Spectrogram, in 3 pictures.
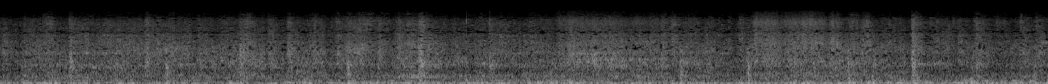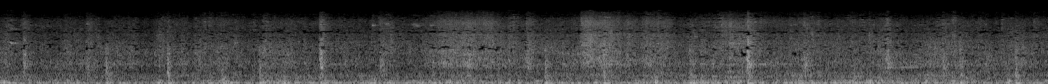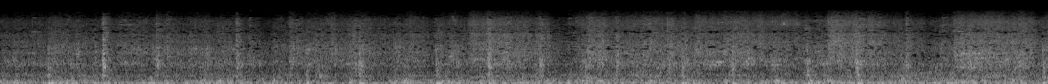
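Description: A freight train's wagons rolling past on the adjacent track: a steady clatter of steel wheels on the rails.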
